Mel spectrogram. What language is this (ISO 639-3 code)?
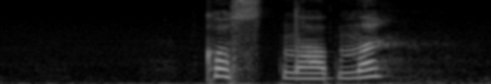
nor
